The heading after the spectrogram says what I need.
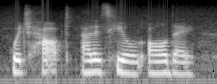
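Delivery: plain reading voice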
